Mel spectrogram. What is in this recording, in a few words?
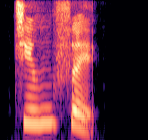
"经费", Chinese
